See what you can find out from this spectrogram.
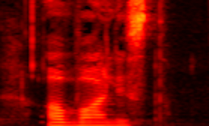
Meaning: backer of a bill, guarantor
- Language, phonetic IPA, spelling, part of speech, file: Ukrainian, [ɐʋɐˈlʲist], аваліст, noun, Uk-аваліст.ogg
